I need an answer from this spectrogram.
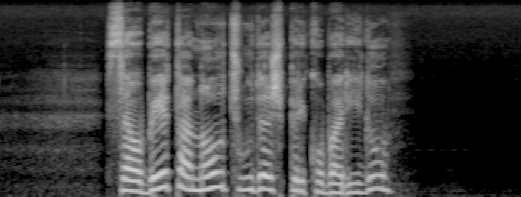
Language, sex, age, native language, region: Slovenian, female, 30-49, Slovenian, Drava region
